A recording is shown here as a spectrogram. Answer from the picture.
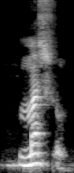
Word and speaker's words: mushroom: is called mushroom mushroom so again the stress is on the first part of the word mushroom the next vegetable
